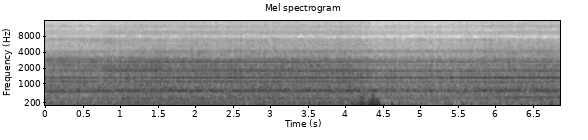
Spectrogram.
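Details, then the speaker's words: 1998 Honda Prelude H22A4, first start after engine removal, head gasket and oil seal replacement and reinstallation: starts first try, oil light goes off, smooth even idle with one brief thump, no ticks or knocks; normal idle, power steering fluid may be low. "oil light went off started up the first try"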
